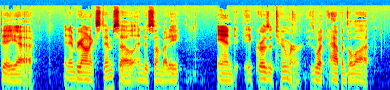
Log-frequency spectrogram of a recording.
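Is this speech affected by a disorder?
Yes: Duchenne muscular dystrophy; terminal, progressive muscle disease, smuggled steroids in sixth grade, physical therapy; age 28, past usual life expectancy of 21, stem cell therapy in Costa Rica since about six years ago.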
